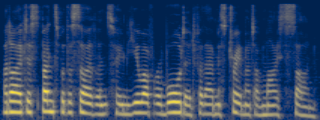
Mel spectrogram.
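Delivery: loud, cold commanding husband; stern lord. Acted. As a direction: hand down orders with no room for reply. Ned's stern orders to wife.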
